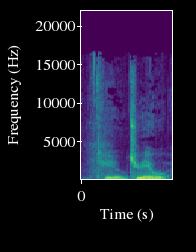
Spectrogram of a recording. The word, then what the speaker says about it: Tueo: Tueo. Alors, ça s'écrit T-U-E-O.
